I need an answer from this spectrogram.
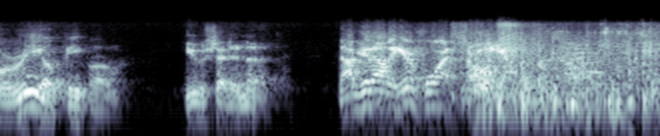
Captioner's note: punch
